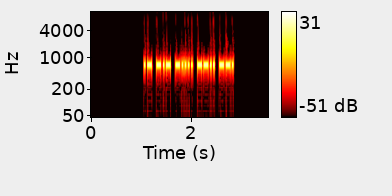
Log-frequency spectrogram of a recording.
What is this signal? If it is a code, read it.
Morse code, heard as a keyed tone, about 32 wpm, 700 Hz. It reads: AK6ZG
